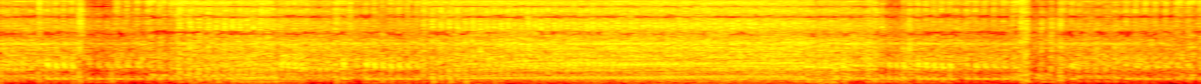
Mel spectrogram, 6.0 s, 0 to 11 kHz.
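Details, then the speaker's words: 12.5 hp flathead mower engine ("biohazard"), sat about three weeks, hunts at high revs then pops sharply and nearly stalls when backed off throttle; backfiring through the carb. Owner suspects carburetor; rust and debris later found in bowl, carb to be cleaned. "It wants to die when you back it off high, red. Backfiring through the carb."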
